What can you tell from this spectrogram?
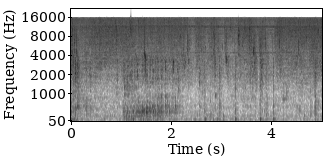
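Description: Kitchen tap running onto a metal grill tray in a stainless steel sink as the tray is rinsed and scrubbed with a sponge, with scattered light clicks and knocks.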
